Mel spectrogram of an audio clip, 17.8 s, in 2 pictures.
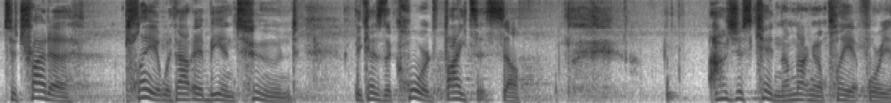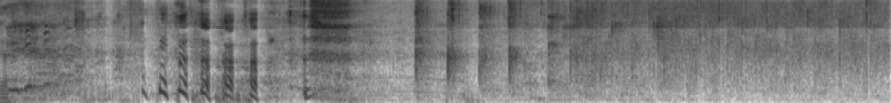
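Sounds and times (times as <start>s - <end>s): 
speech: 0.1s - 6.0s, 6.7s - 9.6s, 10.6s - 12.4s
voices or laughter: 9.0s - 12.6s
audience applause: 11.8s - 17.8s.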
